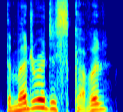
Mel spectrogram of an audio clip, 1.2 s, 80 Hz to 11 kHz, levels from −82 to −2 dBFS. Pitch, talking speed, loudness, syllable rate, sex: 165 Hz, 145 wpm, -17 LUFS, 8.1 syllables/s, male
